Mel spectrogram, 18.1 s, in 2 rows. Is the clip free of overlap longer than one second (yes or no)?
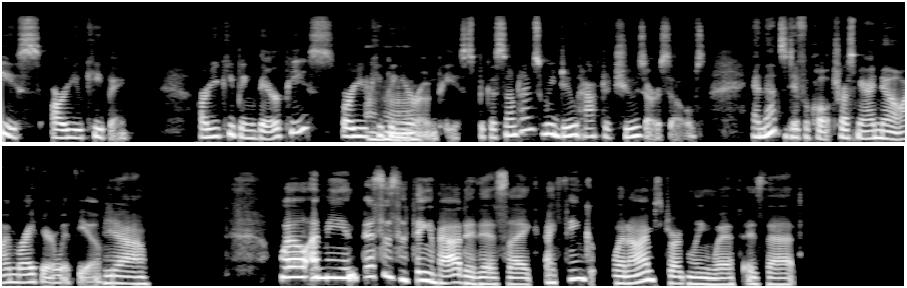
yes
